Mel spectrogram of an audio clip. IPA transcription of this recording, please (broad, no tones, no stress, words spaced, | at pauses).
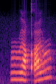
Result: ɹɛqʼeɹ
